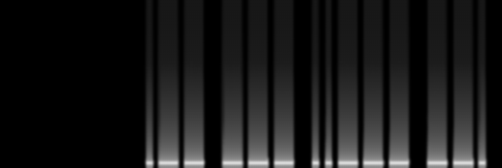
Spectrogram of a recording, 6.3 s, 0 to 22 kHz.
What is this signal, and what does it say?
Morse code, heard as a keyed tone, about 15 wpm, 700 Hz. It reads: WO2G
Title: USA Call Signs - 4 Characters - Repeated 2x - 15wpm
